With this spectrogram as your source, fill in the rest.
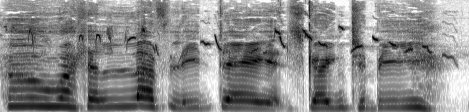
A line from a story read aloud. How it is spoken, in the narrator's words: yawned Isabel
